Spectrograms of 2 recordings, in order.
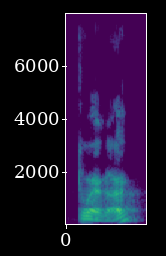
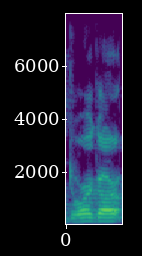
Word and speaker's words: duergar: you might have noticed i'm pronouncing duergar as duergar uh i've done the actual research it's based on it actually means dwarves and like old norse or something uh it's like either pronounced durgar or uh durgar which is what i used to say durgar and then i started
